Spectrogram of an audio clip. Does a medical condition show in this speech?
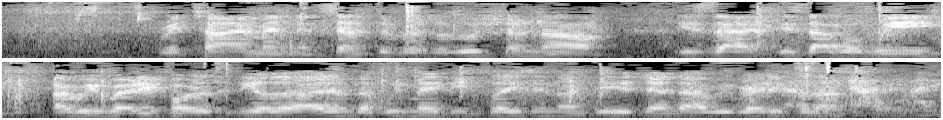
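No.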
